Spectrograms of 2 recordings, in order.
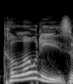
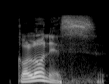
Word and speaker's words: colones: He'll say, why, colonies, of course. Not colones, which is the correct native pronunciation.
